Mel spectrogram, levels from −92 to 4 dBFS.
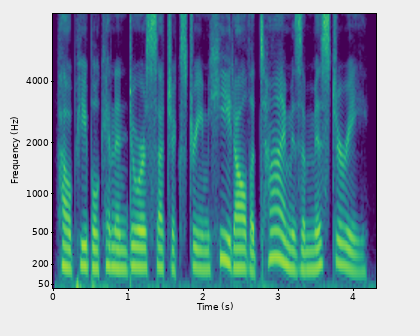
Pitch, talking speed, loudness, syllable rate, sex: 170 Hz, 180 wpm, -16 LUFS, 4.8 syllables/s, female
